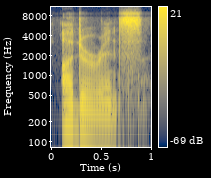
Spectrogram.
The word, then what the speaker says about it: utterance: s pseudo science and utterance these two T's will sound like a d or more technically the alvear flap because you're keeping your voicing on as you say uh so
